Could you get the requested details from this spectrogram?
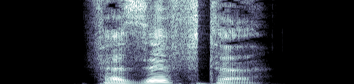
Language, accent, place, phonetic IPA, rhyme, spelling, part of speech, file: German, Germany, Berlin, [fɛɐ̯ˈzɪftə], -ɪftə, versiffte, adjective / verb, De-versiffte.ogg
- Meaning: inflection of versiffen: 1. first/third-person singular preterite 2. first/third-person singular subjunctive II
